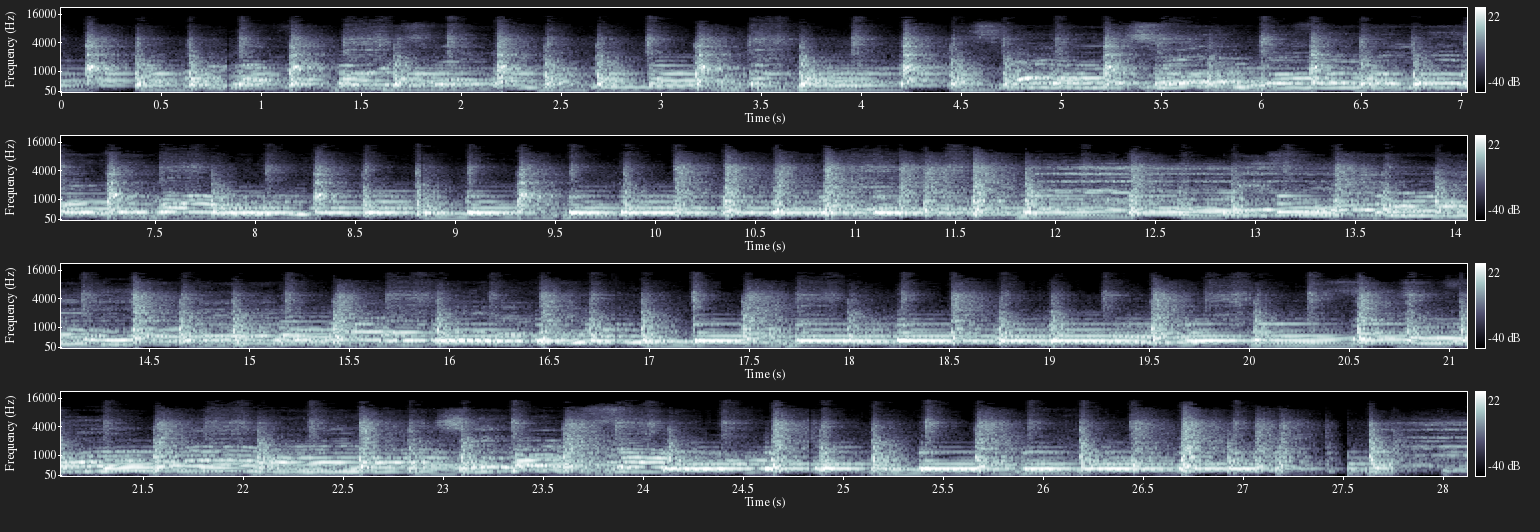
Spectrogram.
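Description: Live band playing a song on drum kit, keyboard and electric bass guitar, with steady drum strokes over held keyboard chords and a moving bass line.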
